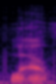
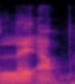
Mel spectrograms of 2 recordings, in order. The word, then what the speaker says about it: Les Alpes: No, No, it's French. Well, it depends on which side of the country you're on. No, I'm talking about Switzerland. Fudge. Swiss fudge. They pronounce it different. They have a different type of French, dude. Okay. Sorry. It's Les Alpes.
